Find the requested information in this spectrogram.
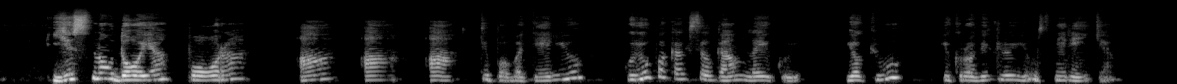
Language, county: Lithuanian, Tauragė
